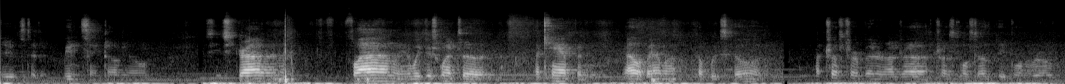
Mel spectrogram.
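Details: Adult man speaking; typical speech.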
